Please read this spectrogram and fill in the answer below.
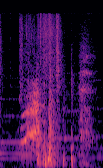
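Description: Film soundtrack music with a few steady held notes, and a thunk with a short burst of noise a little over half a second in.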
